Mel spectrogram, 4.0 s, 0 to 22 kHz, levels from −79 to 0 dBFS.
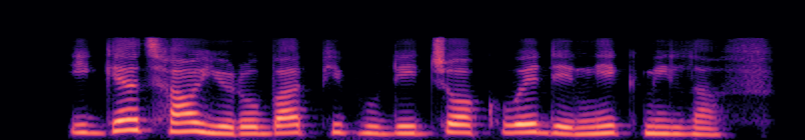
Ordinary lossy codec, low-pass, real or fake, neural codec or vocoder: none; 7.2 kHz; fake; codec, 16 kHz, 0.3 kbps, FocalCodec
